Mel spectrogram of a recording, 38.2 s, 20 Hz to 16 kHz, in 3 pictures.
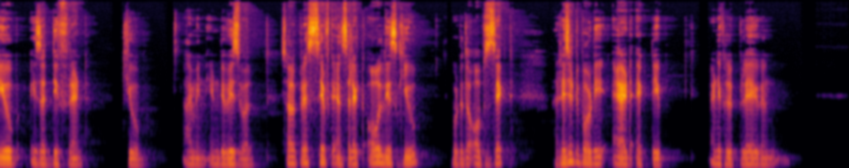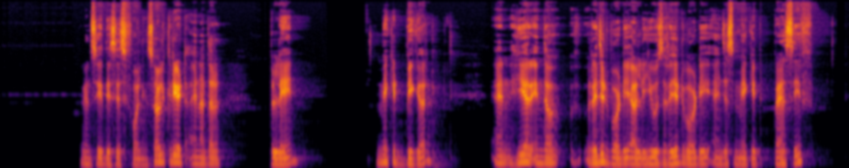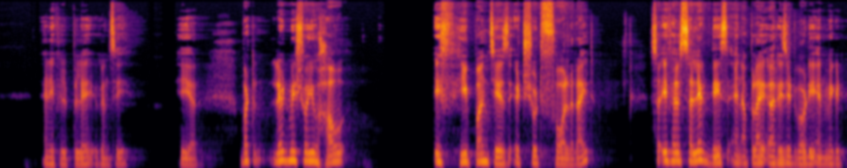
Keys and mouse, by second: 0.3 click, 0.7 click, 1.0 click, 2.4-3.4 drag, 4.8 shift+click, 7.7 click, 10.8 click, 11.6 click, 12.2 click, 12.9 click, 13.7 click, 14.3 click, 15.2 shift+a, 17.4 s, 20.2 click, 22.4 click, 23.4-24.3 drag, 25.7 space, 28.2 click, 30.8 space, 33.5-33.9 drag, 35.2 click, 36.5 click, 37.2-37.9 drag.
